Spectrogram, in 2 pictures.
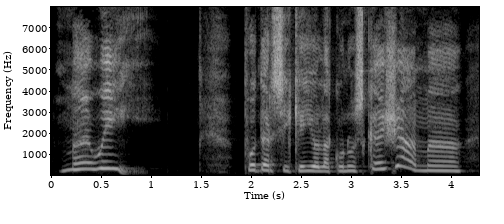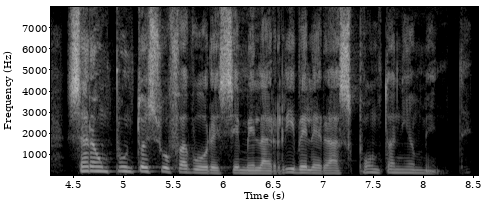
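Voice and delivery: high, persuasive Poirot; Poirot, coaxing. A narrator's reading. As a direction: start high and loud, then ease down.

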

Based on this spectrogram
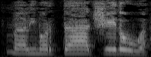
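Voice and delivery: high, loud, slow cursing yell; bully yelling a curse at the boy; angry shout. A narrator's reading. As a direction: hurl the curse while kicking. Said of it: "gli gridò lo Sgarone".

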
